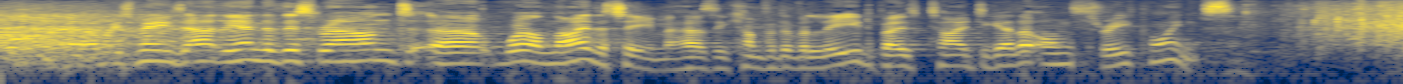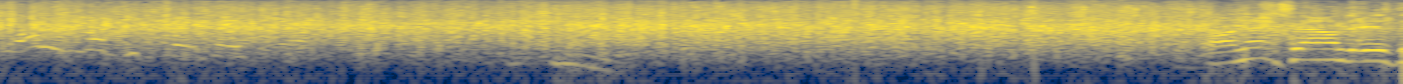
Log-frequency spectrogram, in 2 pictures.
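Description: A man speaks into a microphone with lively, dry delivery.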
